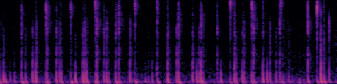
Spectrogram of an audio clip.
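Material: Glass.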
